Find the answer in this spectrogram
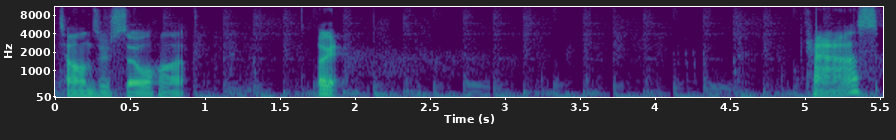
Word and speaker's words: Kass: are so hot okay Cass it rhymes with brass well I don't think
